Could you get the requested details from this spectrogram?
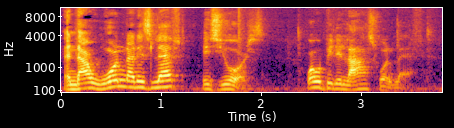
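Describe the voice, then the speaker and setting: A man from Liberia giving a charity presentation in a meeting room, animated and quizzing his audience. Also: a little high, normal speed. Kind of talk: speech to a networking event.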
